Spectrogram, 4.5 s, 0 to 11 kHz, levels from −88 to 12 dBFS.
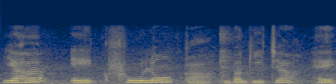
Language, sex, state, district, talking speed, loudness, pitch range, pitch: Hindi, female, Madhya Pradesh, Dhar, 80 wpm, -15 LUFS, 205-250 Hz, 230 Hz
